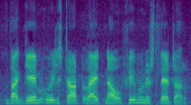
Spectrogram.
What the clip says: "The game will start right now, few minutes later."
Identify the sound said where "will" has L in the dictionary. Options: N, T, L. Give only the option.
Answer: L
